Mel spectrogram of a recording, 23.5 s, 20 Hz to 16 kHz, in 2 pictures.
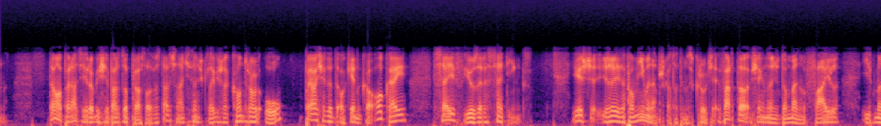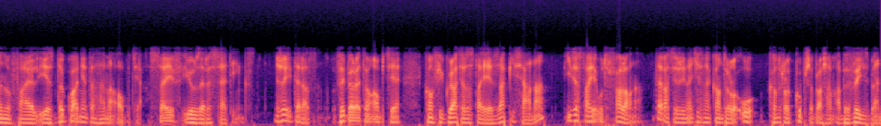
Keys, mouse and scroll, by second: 3.3 ctrl+u, 10.9 click, 21.7 ctrl+q.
